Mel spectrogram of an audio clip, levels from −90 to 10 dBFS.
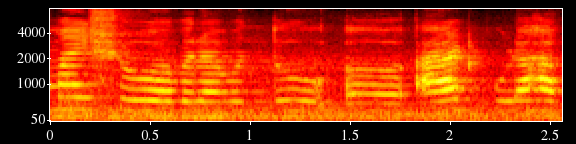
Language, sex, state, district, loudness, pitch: Kannada, female, Karnataka, Dakshina Kannada, -18 LUFS, 275 Hz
